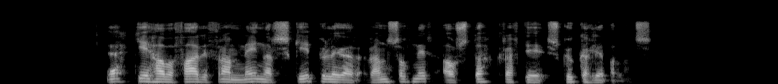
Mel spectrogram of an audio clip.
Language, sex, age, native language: Icelandic, male, 30-39, Icelandic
